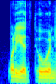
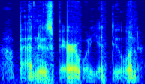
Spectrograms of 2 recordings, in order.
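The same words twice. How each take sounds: First: Said in the usual way. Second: Hushed whisper; disappointed whisper at the wrestler. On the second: Real, not acted. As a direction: whisper it under your breath. Scolding the wrestlers under his breath.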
